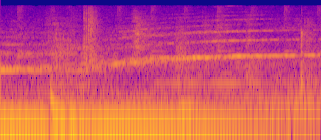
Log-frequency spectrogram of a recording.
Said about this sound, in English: If you guys didn't hear, there was a siren that went by, but yeah.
